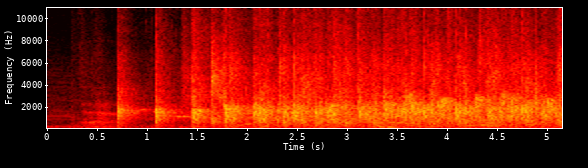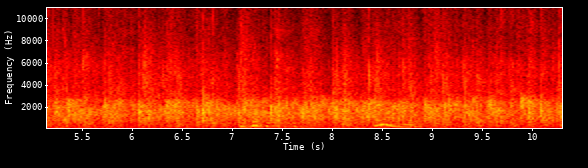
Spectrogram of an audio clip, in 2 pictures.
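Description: Small audience applauding at the end of a performance: a couple of separate claps about a second in, then steady applause from about a second and a half on.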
